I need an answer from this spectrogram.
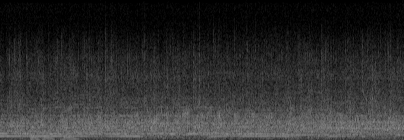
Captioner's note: audience applauding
